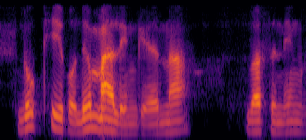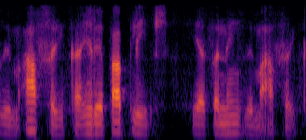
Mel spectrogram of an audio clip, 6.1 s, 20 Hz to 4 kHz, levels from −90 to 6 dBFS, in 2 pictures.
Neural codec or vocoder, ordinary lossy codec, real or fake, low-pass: codec, 16 kHz, 0.7 kbps, FocalCodec; none; fake; 3.6 kHz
